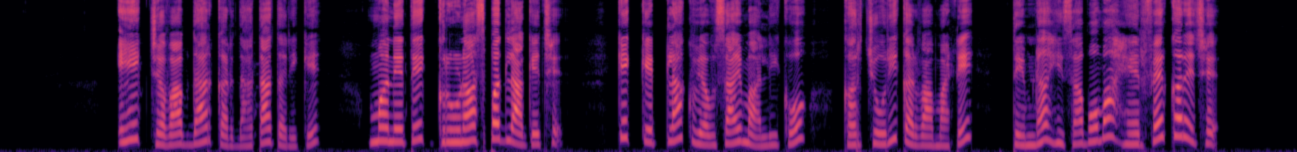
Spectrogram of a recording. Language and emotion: Gujarati, disgusted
